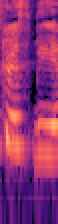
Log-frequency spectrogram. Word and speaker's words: Chrispy: My name is Crispy, and that's spelled C-H-R-I-S-P-Y.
